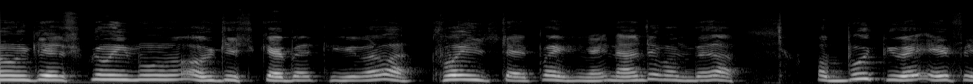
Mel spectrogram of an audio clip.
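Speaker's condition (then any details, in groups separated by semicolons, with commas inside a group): Cerebral palsy; speech noticeably affected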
